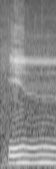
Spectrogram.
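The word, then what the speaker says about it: إنّ: Pada bacaan inna di sini ada hukum tajwid yaitu gunnah, yaitu cara membacanya adalah kita menahan suara nunnya ya terlebih dahulu sepanjang 2 harakat lebih sedikit ya, kemudian baru kita baca janya.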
